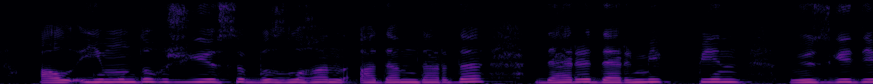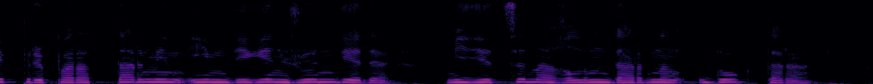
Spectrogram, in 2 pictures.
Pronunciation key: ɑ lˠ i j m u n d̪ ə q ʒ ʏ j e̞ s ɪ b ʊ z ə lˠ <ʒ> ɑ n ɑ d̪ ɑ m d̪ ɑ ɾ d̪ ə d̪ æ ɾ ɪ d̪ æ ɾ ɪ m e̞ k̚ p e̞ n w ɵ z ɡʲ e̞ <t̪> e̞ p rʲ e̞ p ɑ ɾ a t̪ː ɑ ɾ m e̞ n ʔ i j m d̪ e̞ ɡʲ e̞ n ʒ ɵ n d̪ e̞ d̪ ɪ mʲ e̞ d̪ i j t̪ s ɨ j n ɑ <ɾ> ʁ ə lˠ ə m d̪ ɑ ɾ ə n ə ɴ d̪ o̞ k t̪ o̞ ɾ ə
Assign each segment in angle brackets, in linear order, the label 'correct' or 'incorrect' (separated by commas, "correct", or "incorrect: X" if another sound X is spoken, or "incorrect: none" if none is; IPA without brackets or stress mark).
incorrect: ʁ, incorrect: d̪, incorrect: none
